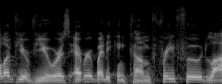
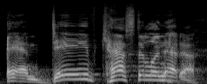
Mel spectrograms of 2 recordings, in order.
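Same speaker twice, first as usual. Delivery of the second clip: big announcer intro, slowly; booming announcer; 11 semitones higher, slower than usual. Retold or imitated. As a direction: announce the name like a showman. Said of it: "and I go".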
